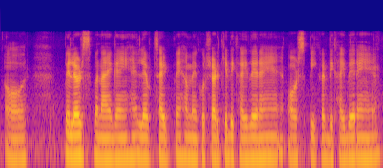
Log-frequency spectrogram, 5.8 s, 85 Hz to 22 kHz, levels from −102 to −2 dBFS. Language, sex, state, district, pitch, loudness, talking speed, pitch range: Hindi, male, Gujarat, Valsad, 120 Hz, -21 LUFS, 220 wpm, 115-120 Hz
